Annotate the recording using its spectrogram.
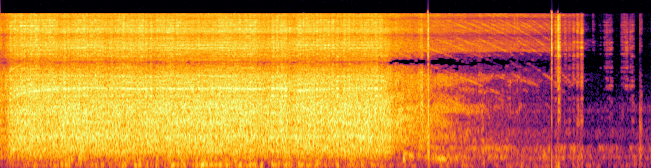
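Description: Power tool spinning a wire end brush against a stick weld bead on steel square tube, a steady loud scrubbing that cleans slag and spatter off the weld. About four seconds in the brush leaves the work and the sound dies away over about a second.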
